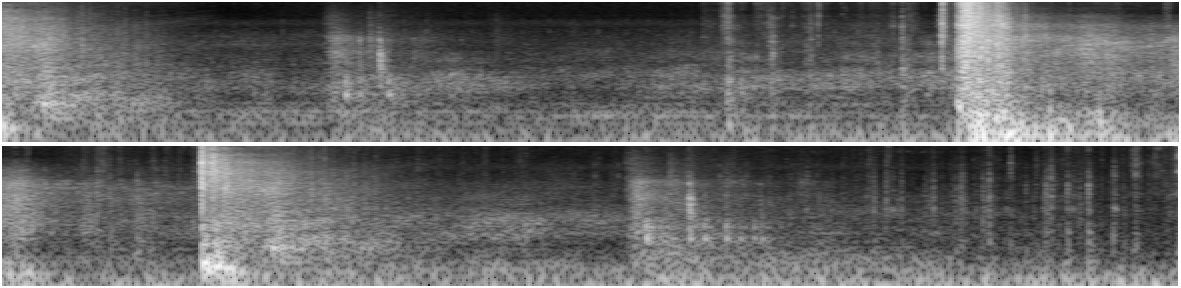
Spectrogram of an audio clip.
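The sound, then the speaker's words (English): Several explosions boom through a steady low rumble around a village near a military base next to Kyiv, two sharp loud blasts standing out among fainter thuds spaced a few seconds apart, with no talking. “We spent there one night, but unfortunately the explosion started around the village, because it's not far from some kind of a military basis or something.”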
